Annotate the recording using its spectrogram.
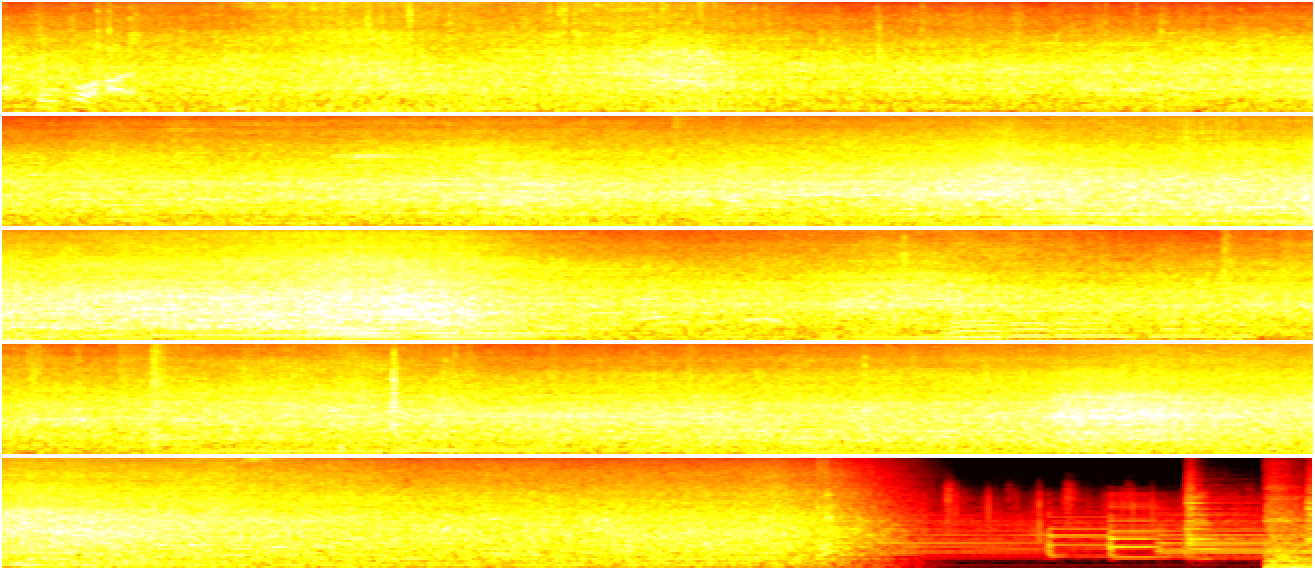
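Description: Street traffic on a busy city street: cars, motorbikes and three-wheeler auto-rickshaws passing, with the chatter of passers-by. The traffic grows louder in two swells, about halfway through and near the end.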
